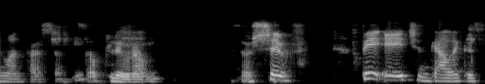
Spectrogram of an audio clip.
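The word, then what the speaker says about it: sibh: So Shiv, PH in Gaelic is pronounced as V quite often. So, but well, depends on where it is, but BH is V. So that's something that's worth remembering. So Shiv, Shiv, Shiv.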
